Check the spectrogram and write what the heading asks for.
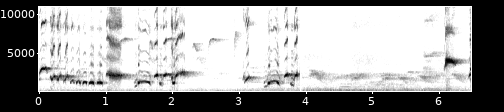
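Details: White-rumped shama lure for making another bird sing: rich, varied whistles and quick sliding notes in short bursts, separated by quieter gaps with faint low background noise, a sharp whistle closing.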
